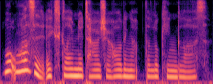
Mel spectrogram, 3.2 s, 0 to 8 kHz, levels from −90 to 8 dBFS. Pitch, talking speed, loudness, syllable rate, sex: 215 Hz, 190 wpm, -15 LUFS, 5.2 syllables/s, female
